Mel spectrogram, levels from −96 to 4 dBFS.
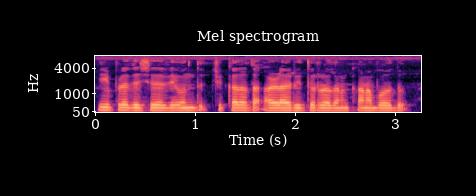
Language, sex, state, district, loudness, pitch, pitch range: Kannada, male, Karnataka, Koppal, -16 LUFS, 135 Hz, 130-140 Hz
